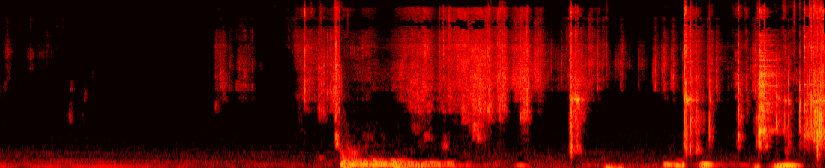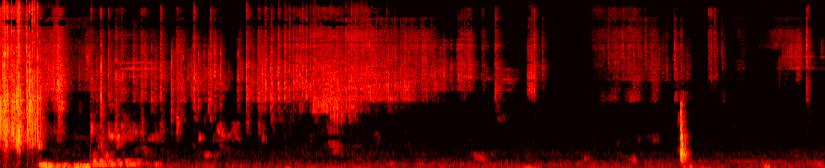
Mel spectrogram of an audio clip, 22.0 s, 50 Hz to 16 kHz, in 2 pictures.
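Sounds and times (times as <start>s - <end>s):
plastic toys rattling and clacking: 2.8s - 4.6s, 5.4s - 18.3s, 18.9s - 22.0s.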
